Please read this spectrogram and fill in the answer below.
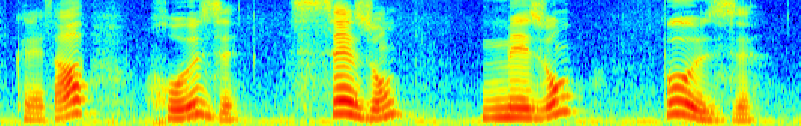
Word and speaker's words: saison: 모음과 모음 사이에 S가 껴있는 경우에는 Z로 읽어줘요. 그래서 rose, saison, maison, pose. 요 앞에 S는 S 발음이었지만 중간 모음 사이에 낀 S는 Z 발음이어서 saison 이렇게 되고요.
